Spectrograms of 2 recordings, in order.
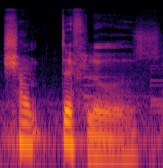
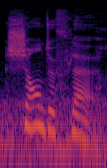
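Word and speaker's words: Champs de Fleurs: Champ de floors. Champs de floors? How do you say that? It's champ de fleurs. I was pretty close.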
